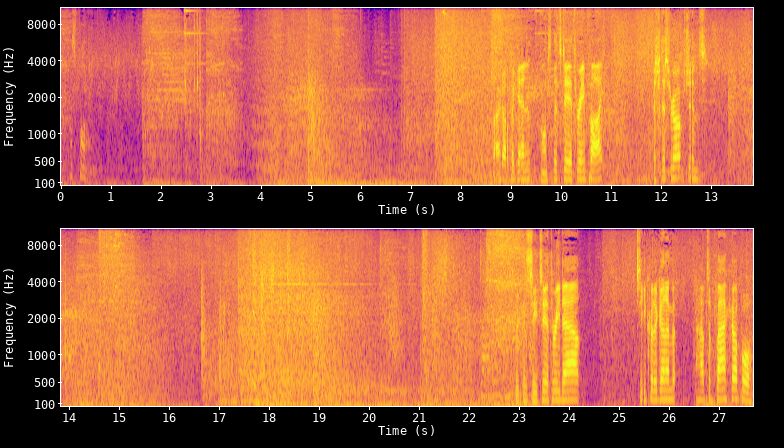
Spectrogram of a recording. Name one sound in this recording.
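Magic spells crackle and whoosh in a fantasy battle.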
